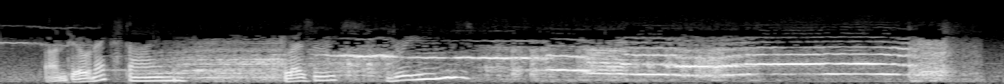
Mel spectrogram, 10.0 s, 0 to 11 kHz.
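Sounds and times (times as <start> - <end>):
door creaking: 0.0 - 4.5, 5.1 - 9.6.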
